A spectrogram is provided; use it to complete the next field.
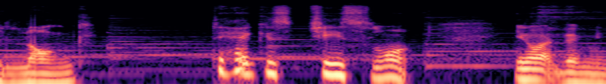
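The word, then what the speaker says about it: chaise longue: The ue e is silent. So, chis long is pronounced as she's long.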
